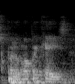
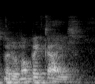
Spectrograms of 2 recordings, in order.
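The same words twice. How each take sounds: First: "pequéis" ending in -éis; corrected verb ending. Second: "pecáis" ending in -áis; mispronounced verb ending. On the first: Preacher correcting the Bible verse, "pequéis" with -éis. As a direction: say "pequéis" with an e before the final is. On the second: Preacher misquoting the Bible verse, "pecáis" with -áis. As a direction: say "pecáis" with an open a before the final is. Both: Real, not acted.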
